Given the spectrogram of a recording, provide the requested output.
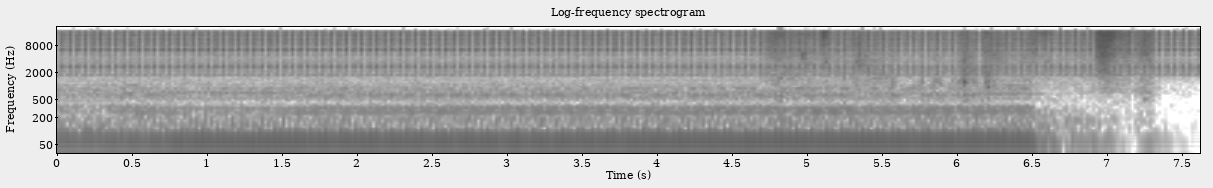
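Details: BMW F80 M3 on cold start: a steady, deep droning buzz from the dash holds about six seconds, then cuts off abruptly.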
